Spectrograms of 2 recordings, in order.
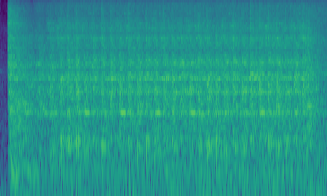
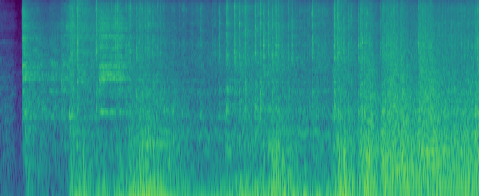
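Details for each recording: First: Newly built off-road project engine first crank: starter churns at about three turns a second with no firing; cranks but won't start because the fuel pump has no power on its green wire. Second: Project engine in off-road build, first start after a missing chassis ground for the fuel pump was fixed: catches on the first crank and settles into a steady, slightly lumpy, shaking idle with no knocks; normal start and idle.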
